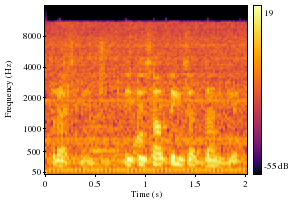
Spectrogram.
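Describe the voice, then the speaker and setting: A man's voice: on the low side, brisk, over music, lightly acted, poor audio. A man playing a confident military man who gives guarded, practical advice in video game cutscene dialogue. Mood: assured, cautioning. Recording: loud engine-like noise behind dialogue.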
